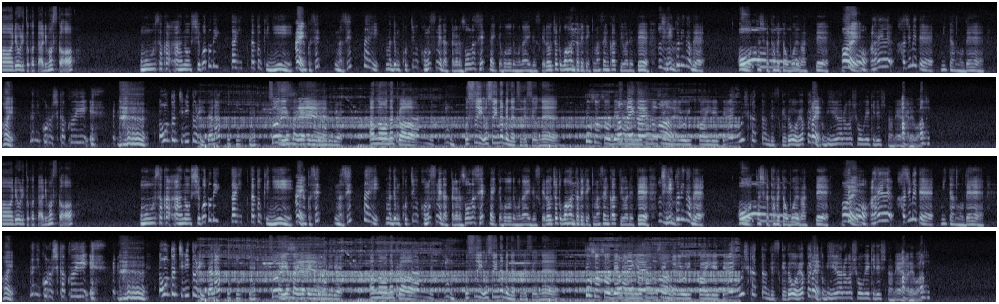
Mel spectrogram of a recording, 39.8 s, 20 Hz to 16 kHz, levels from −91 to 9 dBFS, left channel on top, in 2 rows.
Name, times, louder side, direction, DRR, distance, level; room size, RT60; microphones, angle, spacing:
voice 1, 0.0-1.4 5.9-6.1 11.3-11.6 13.1-13.5 14.7-16.0 16.8-17.2 19.9-20.2 22.2-22.8 25.3-26.4 27.2-28.2 29.2-31.1 32.2-33.4 36.1-36.3 37.9-38.5, left 3 dB, 25° left, 5.6 m, -25 dB
voice 2, 2.8-6.4 6.6-14.0 14.8-16.5 16.9-19.6 20.5-22.0 23.0-27.0 27.5-29.0 31.6-38.3, right 3 dB, 60° right, 5.0 m, -29 dB
sound 1, 23.8-34.7, right 4 dB, 85° right, 2.7 m, -29 dB
head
